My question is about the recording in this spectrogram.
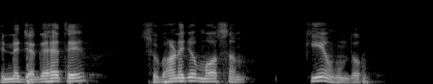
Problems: none marked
